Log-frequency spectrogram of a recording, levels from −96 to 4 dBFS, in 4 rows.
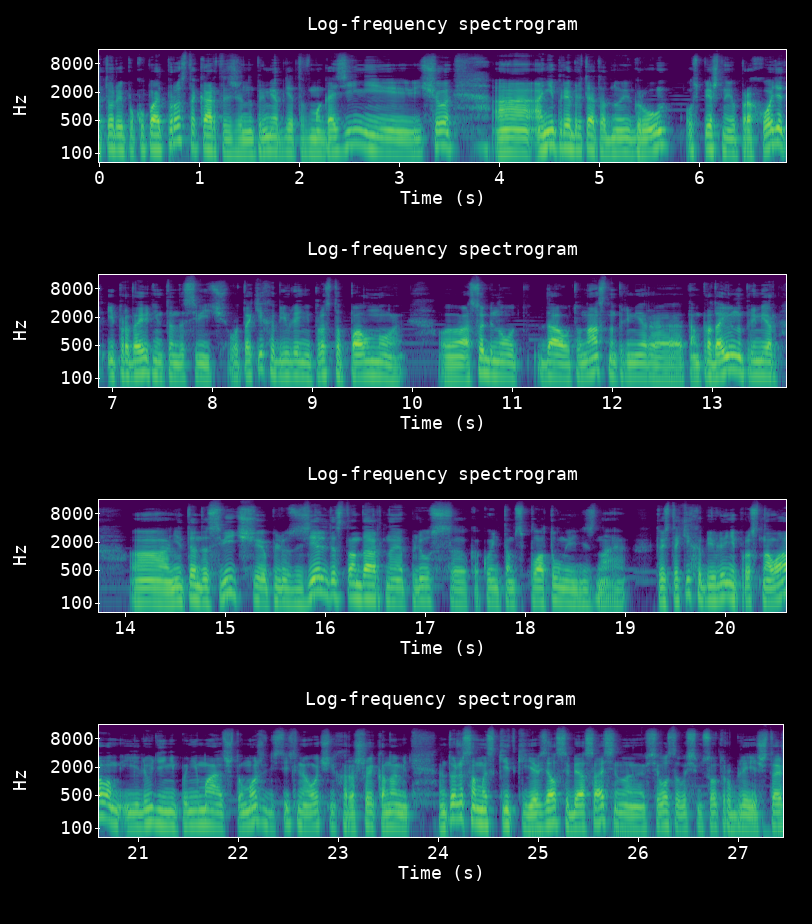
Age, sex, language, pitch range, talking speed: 30-49, male, Russian, 100-125 Hz, 170 wpm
